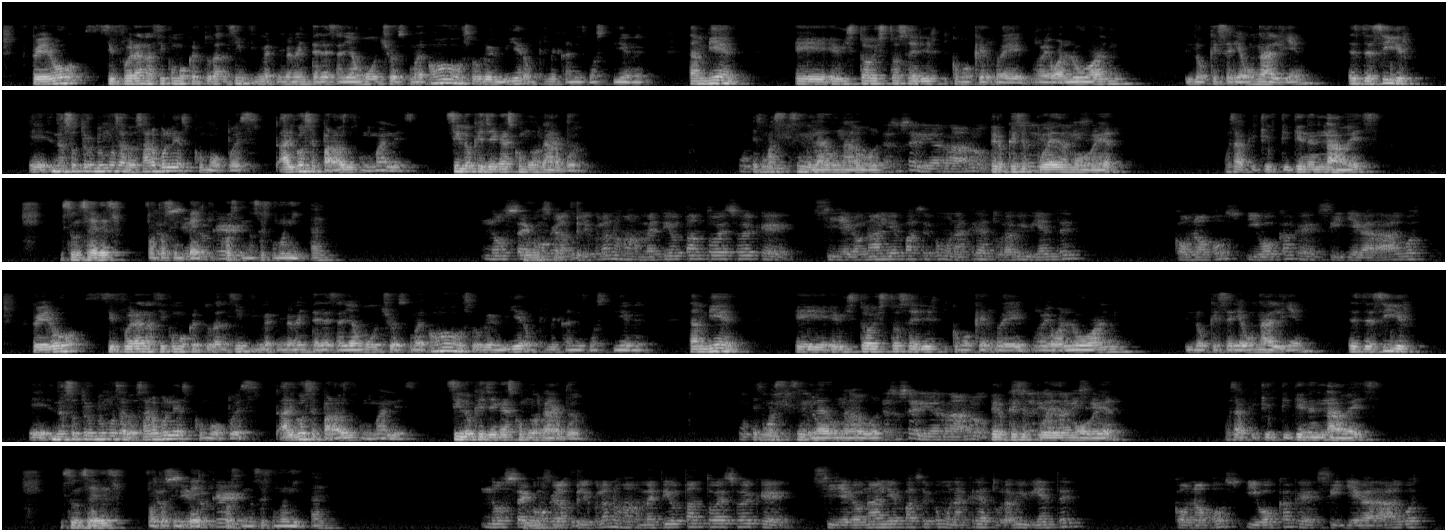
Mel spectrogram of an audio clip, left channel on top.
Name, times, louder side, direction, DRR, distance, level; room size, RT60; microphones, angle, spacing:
voice 1, 0.0-6.4 6.9-7.4 7.9-11.3 11.8-13.1 13.5-14.1 14.7-18.5 18.9-20.2 21.9-23.2 24.3-25.6 26.7-28.2 29.1-30.1 30.3-32.1 34.1-34.3, left 1 dB, 30° left, 4 dB, 0.7 m, -24 dB
voice 2, 19.7-20.2 21.8-25.5 30.4-31.3 33.7-36.7 37.0-39.6 40.6-43.0, right 1 dB, 35° right, -4 dB, 2.2 m, -34 dB
6.3 x 3.3 x 2.3 m, 0.37 s
head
